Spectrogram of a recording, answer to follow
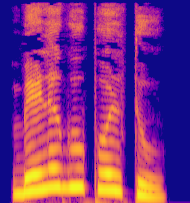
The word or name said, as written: ಬೆಳಗುಪೊಳ್ತು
